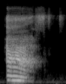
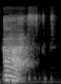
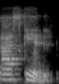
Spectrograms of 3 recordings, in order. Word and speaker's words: asked: this you pronounce it asked like as if it has a little t at the end okay that's how you pronounce it asked you do not say ask it that would be incorrect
